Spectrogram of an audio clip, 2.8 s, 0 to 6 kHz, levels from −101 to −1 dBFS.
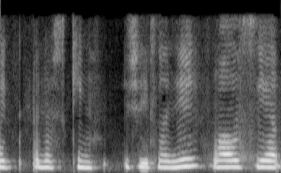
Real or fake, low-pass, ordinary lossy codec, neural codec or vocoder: fake; 5.4 kHz; MP3, 48 kbps; codec, 16 kHz, 2 kbps, FreqCodec, smaller model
